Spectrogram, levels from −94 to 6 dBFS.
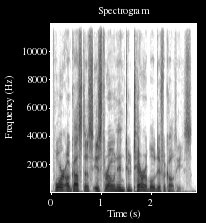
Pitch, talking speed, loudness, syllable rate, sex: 155 Hz, 145 wpm, -16 LUFS, 5.4 syllables/s, male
